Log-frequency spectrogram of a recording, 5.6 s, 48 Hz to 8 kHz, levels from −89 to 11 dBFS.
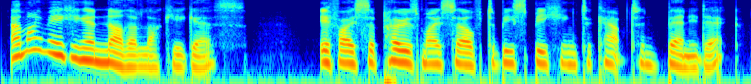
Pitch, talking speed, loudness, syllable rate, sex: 185 Hz, 170 wpm, -18 LUFS, 5.7 syllables/s, female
